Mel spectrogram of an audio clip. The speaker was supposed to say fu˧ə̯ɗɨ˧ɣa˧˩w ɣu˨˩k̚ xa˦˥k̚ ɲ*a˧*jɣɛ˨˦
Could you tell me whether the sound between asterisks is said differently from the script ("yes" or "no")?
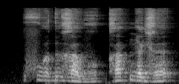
yes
